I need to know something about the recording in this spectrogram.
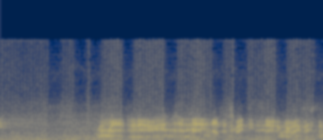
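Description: Low, evenly pulsing engine beat of a Scammell Scarab three-wheeled tractor unit moving slowly. From about a second in, an indistinct voice sounds over it.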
